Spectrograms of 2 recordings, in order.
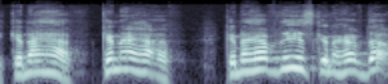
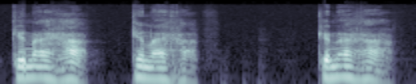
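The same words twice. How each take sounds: First: "Can I have?" climbing higher with each try; an eager newcomer practising the English phrase; anxious, rising repetition of "Can I have this? Can I have that?"; nervous rehearsing. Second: Patient repetition of "Can I have?"; calmly drilling "Can I have?" for a newcomer; calm coaching. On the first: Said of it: "y yo me recuerdo así". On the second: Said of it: "Ok, solo di esto". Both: Retold or imitated.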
